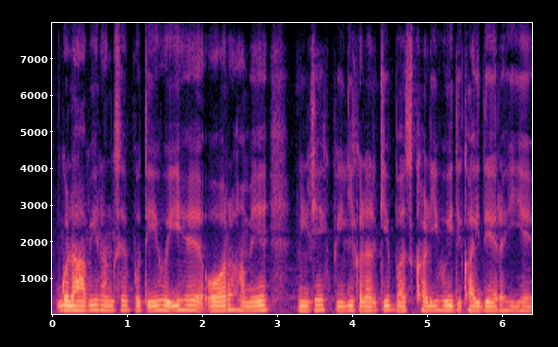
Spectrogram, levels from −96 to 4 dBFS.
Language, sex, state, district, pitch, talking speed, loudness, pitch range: Hindi, female, Madhya Pradesh, Bhopal, 120 Hz, 185 wpm, -19 LUFS, 115-125 Hz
